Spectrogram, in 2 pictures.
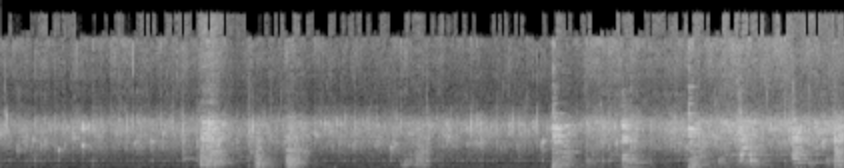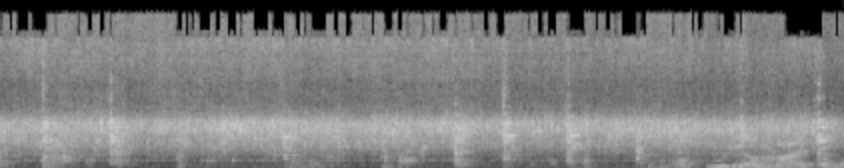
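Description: Sliced onion frying in a pan for a Karnataka-style dish, with a steady loud sizzle and frequent scraping stirs across the whole stretch, building slightly toward the end; no voices.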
